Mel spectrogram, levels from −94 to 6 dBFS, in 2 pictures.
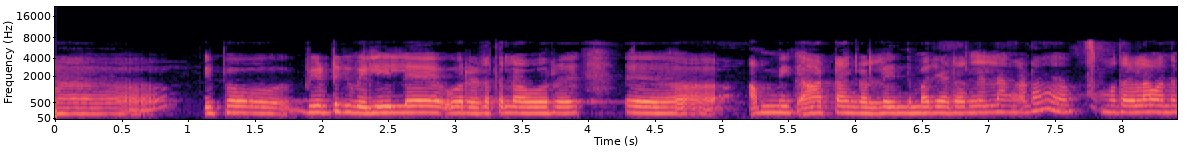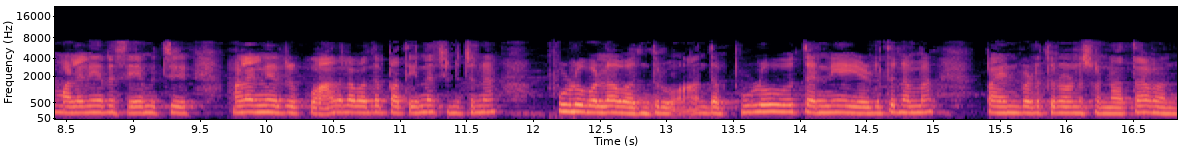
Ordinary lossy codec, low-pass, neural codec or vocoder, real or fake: AAC, 32 kbps; 7.2 kHz; none; real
